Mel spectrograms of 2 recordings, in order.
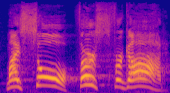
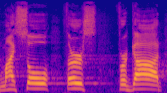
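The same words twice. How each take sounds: First: Slow, high, loud cry of the verse; preaching shout. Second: Said in the usual way. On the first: Acted. Preacher repeating the verse louder, shouted. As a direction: shout it out slowly to the church.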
